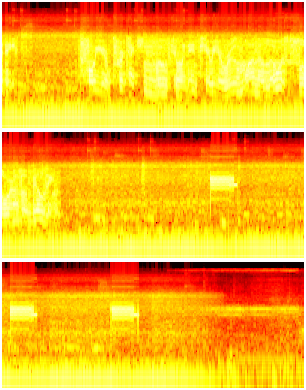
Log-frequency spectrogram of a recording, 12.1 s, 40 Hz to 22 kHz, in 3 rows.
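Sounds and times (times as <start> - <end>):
low hum: 0.0 - 12.0
radio hiss: 0.0 - 12.0
digital data bursts: 6.6 - 12.0.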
